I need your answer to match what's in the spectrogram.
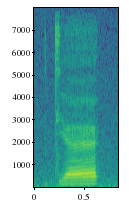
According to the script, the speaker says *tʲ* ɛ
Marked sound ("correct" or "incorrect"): correct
